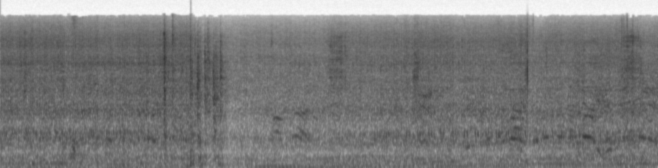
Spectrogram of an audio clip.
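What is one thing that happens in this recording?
A wheel loader's diesel engine roars nearby.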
